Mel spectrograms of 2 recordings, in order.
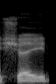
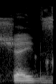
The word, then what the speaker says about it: Shades: shakes with an s you call me shade with no s it's shades oh no you're shaders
